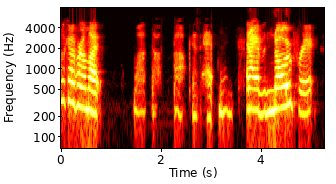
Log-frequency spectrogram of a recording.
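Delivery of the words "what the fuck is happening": stunned, breathy, hushed whisper of disbelief. Retelling an artist walking into the studio: retelling own shocked surprise. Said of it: "genuinely surprised".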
